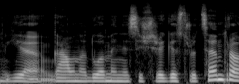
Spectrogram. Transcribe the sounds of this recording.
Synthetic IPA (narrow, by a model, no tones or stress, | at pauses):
jɪɡɐʊnɐd̪uɔmʲɛnʲɪsɪʃɾʲɛɡʲɪst̪ɾut͡ssʲɛnt̪ɾoː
